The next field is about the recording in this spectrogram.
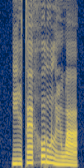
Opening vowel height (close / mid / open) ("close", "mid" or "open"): close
